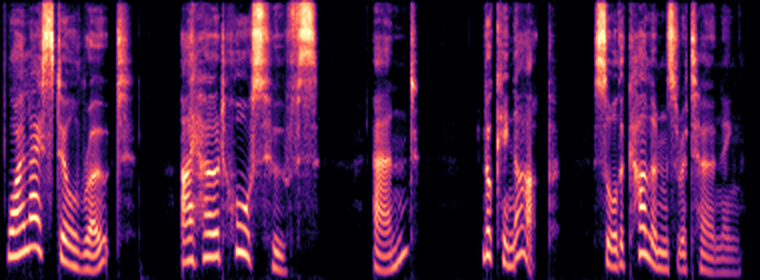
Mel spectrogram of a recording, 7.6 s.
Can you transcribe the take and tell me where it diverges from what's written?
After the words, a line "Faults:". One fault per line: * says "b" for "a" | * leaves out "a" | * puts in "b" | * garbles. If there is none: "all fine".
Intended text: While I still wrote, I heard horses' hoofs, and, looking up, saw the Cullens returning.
While I still wrote, I heard horse' hoofs, and, looking up, saw the Cullens returning.
Faults:
* says "horse" for "horses"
